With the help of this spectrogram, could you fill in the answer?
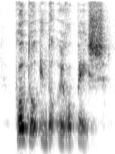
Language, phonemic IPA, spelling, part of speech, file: Dutch, /ˈprotoˌʔɪndoˌʔøroˌpes/, Proto-Indo-Europees, proper noun, Nl-Proto-Indo-Europees.ogg
- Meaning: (proper noun) Proto-Indo-European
